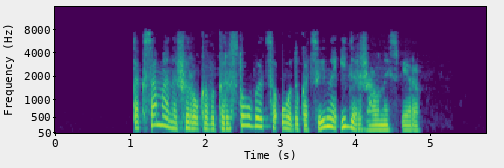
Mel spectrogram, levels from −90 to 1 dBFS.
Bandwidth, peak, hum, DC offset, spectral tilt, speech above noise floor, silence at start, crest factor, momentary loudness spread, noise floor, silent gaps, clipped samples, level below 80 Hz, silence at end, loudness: 7.8 kHz; 0 dBFS; none; under 0.1%; -7 dB/octave; 73 dB; 1.05 s; 14 dB; 7 LU; -87 dBFS; none; under 0.1%; -56 dBFS; 0.9 s; -15 LUFS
